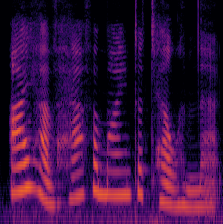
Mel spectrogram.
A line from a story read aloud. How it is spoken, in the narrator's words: cried Marian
